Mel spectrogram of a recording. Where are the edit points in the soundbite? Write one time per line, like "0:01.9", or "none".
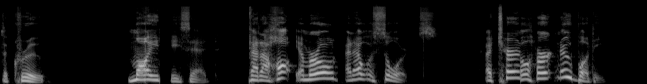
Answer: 0:01.6
0:02.5
0:03.0
0:03.4
0:05.2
